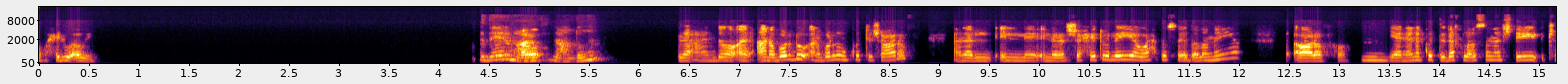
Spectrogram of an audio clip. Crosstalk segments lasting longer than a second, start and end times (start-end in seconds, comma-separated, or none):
none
